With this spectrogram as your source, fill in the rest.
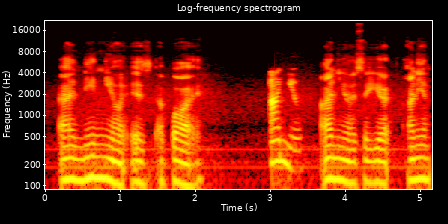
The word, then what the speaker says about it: año: año, Año is a year.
